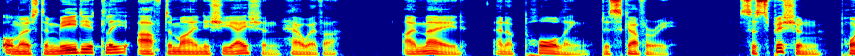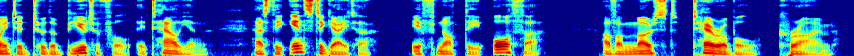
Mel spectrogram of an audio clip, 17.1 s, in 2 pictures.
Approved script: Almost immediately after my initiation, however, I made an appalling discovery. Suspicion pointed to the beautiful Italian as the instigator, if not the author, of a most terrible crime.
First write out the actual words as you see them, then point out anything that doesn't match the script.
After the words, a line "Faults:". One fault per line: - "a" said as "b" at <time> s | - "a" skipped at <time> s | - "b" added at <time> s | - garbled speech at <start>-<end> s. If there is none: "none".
Almost immediately after my initiation, however, I made an appalling discovery. Suspicion pointed to the beautiful Italian as the instigator, if not the author, of a most terrible crime.
Faults:
none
